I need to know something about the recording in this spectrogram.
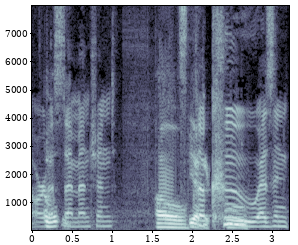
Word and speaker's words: The Coup: someone else featuring and they pronounce the coup as the coupe which is really weird because they they go with the coupe in here which is really interesting because boots Riley who's kind of the main like Lyricist and vocalist of of the group um always pronounced it as the coup in like their early work and it was just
